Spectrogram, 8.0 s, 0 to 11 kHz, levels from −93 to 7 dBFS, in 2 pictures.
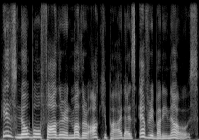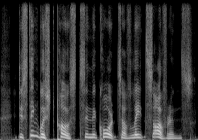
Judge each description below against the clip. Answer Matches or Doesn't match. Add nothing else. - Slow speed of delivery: Matches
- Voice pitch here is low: Doesn't match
